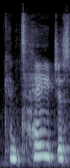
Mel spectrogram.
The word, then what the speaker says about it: contagious: Now, that first syllable, the con, becomes the weak syllable, and that o becomes a schwa, contagious.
